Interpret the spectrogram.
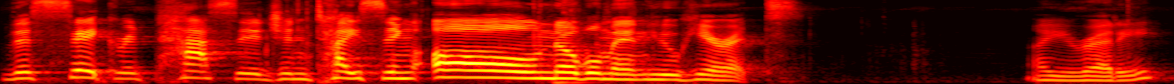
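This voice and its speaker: A woman's voice: on the high side, a little slow, smooth, close to an everyday voice. A woman acting a self-serious dragon slayer in a comic stage play, declaiming in mock-epic fashion. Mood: grandiose, defiant.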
